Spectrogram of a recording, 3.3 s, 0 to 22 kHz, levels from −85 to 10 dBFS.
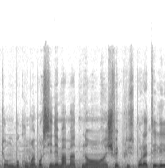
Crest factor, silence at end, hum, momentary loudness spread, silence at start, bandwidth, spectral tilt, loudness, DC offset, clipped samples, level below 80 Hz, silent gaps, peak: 16 dB; 0 s; none; 4 LU; 0 s; 15.5 kHz; -4.5 dB/octave; -20 LUFS; under 0.1%; under 0.1%; -36 dBFS; none; -4 dBFS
